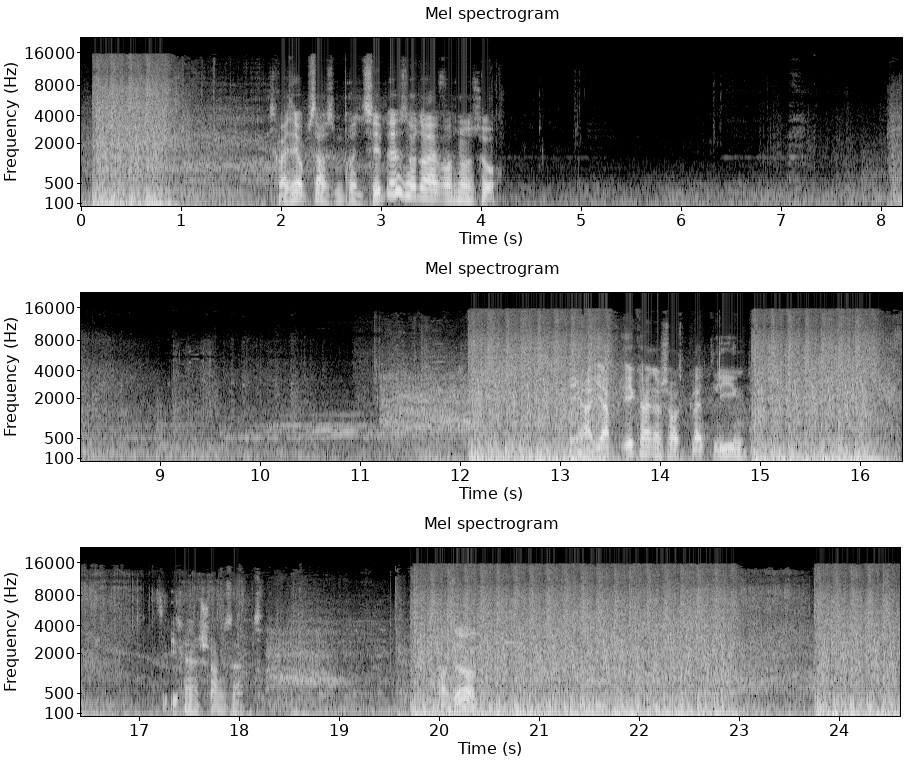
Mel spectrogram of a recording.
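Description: Gunfire bursts out in loud, quick shots.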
